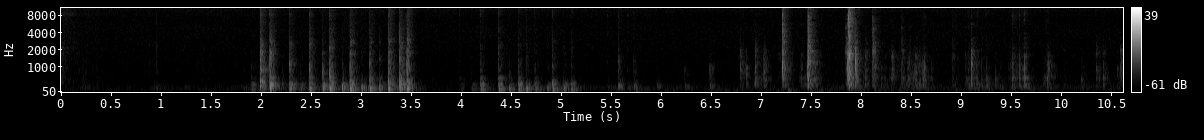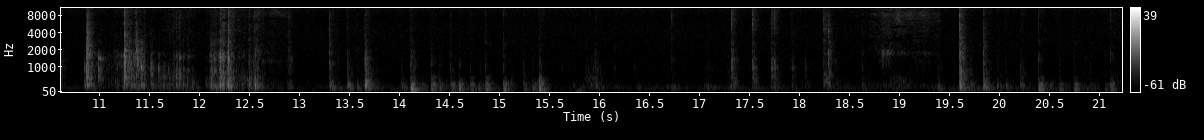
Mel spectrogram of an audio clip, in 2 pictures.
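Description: Fingers rub and tap on a wooden box lid.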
